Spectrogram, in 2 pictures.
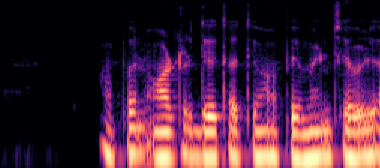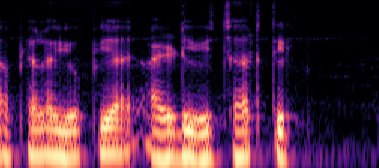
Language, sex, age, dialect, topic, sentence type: Marathi, male, 25-30, Standard Marathi, banking, statement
